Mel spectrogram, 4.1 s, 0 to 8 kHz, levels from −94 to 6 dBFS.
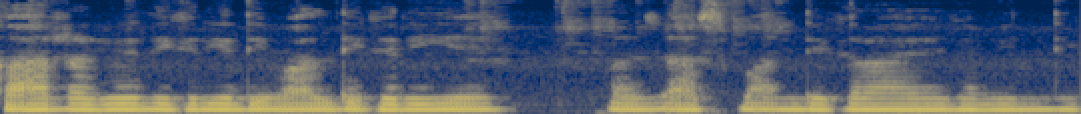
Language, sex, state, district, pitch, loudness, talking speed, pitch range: Hindi, male, Chhattisgarh, Bilaspur, 145 Hz, -18 LUFS, 250 wpm, 140-145 Hz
